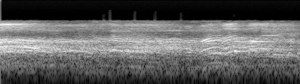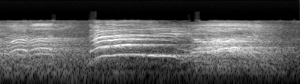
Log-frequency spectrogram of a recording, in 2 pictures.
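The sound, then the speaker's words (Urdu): A gathering chanting a salawat slogan, many voices joined in loud unison, swelling in several waves with a strong surge in the latter half. “آواز بلند، نعرہ سلوات،”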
